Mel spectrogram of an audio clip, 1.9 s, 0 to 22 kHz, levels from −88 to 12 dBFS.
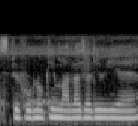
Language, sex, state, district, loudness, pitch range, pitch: Hindi, female, Bihar, Darbhanga, -24 LUFS, 195-200 Hz, 200 Hz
